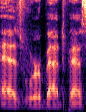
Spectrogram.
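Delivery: normal talking voice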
